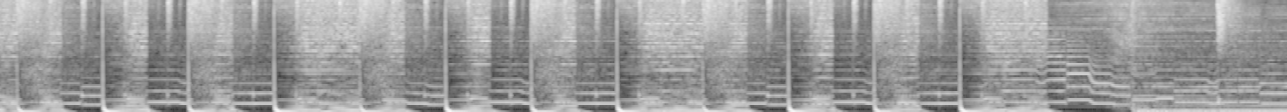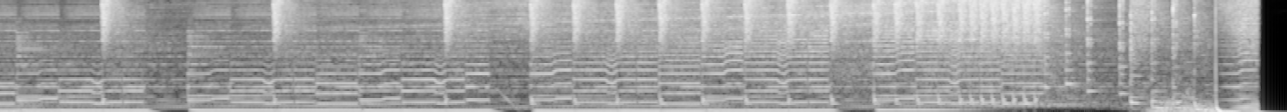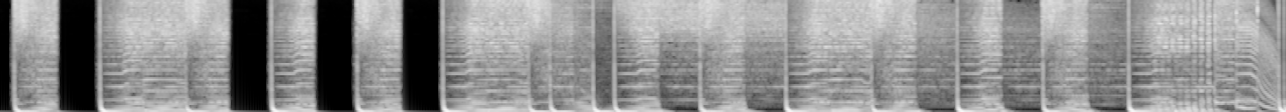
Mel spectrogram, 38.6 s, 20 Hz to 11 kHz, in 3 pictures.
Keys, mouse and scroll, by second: 0.1 middle click, 2.2 click, 3.7 scroll up 1, 4.9-5.8 scroll up 1, 5.8 click, 7.5 middle click, 9.4 g, 11.1 click, 12.8 Delete, 16.3 scroll up 2, 16.7 click, 17.8-18.1 scroll down 1, 18.1 middle click, 20.4 click, 20.4 g, 21.3 scroll down 1, 21.6-22.1 scroll up 4, 22.0 shift+middle click, 22.5 middle click, 23.1-23.6 scroll down 4, 23.6 middle click, 26.5 middle click, 26.9-28.0 scroll down 1, 28.4 middle click, 28.9-30.1 scroll down 2, 31.8 scroll down 1, 32.2 middle click, 37.7-38.2 scroll down 4, 38.1 middle click.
